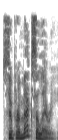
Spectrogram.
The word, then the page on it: supramaxillary: British English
